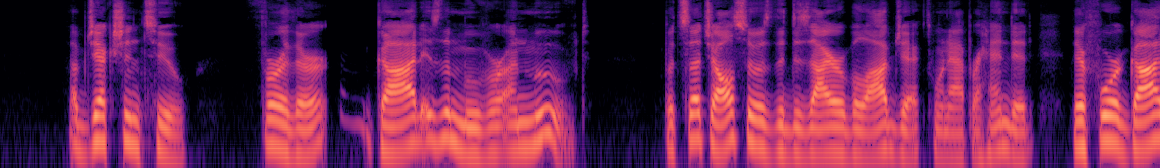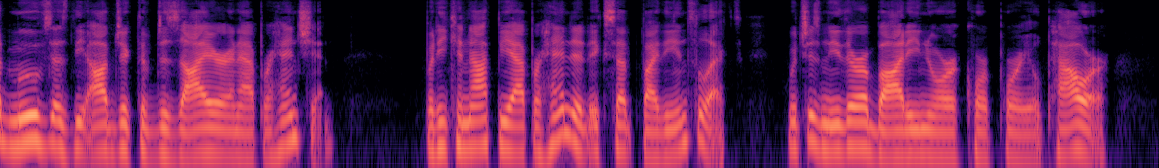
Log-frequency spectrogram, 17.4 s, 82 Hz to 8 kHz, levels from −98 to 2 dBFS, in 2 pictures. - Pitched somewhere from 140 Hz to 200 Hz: No, low, 130 Hz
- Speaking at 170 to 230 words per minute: No, average, 155 wpm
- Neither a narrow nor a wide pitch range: Yes, average, 4.2 semitones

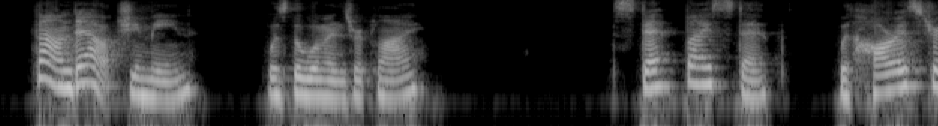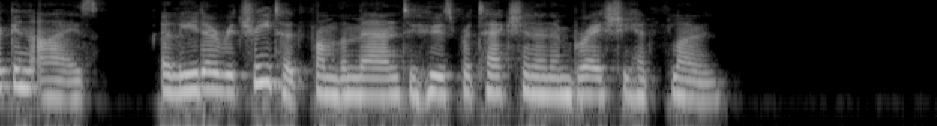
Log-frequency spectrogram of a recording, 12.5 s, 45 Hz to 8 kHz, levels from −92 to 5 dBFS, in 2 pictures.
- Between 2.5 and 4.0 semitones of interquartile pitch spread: No, average, 4.5 semitones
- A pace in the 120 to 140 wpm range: Yes, slow, 135 wpm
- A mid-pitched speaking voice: Yes, medium, 170 Hz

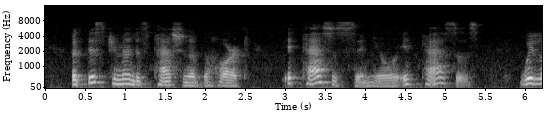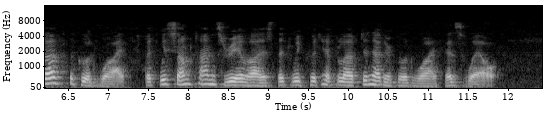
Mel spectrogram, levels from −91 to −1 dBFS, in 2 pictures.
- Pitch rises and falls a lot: Yes, wide, 7.4 semitones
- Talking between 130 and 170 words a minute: Yes, average, 150 wpm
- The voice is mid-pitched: Yes, medium, 160 Hz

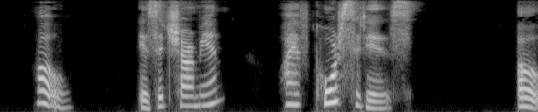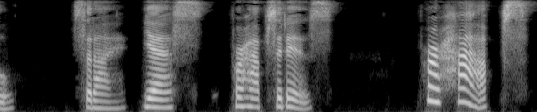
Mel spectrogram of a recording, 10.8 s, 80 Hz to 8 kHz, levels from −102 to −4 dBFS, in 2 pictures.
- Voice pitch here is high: Yes, high, 225 Hz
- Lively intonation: Yes, wide, 6.3 semitones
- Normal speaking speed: No, slow, 95 wpm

